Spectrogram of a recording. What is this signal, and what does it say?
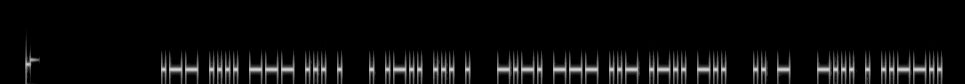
Morse code, heard as a keyed tone, about 30 wpm, 700 Hz. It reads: WHOSE ELSE COULD IT BE?
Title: Sentences from Top 1200 Words 30wpm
